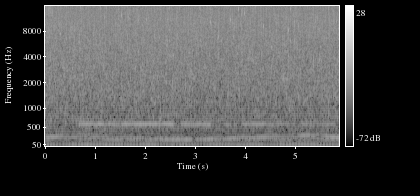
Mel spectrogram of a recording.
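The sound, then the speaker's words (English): Cold, clear stream water in a meadow pours steadily into a water bottle as someone kneels beside the stream, a continuous soft rush with a faint hollow gurgle running underneath. It stays fairly quiet and even throughout, with no voices. “You kneel next to the stream, filling your water bottle with cold, clear water.”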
